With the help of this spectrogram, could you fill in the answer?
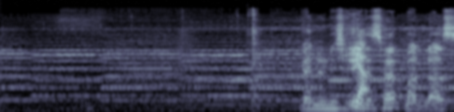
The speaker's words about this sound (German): hier fährt gerade nämlich komplett Feuerwehr, Polizei, Krankenwagen.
